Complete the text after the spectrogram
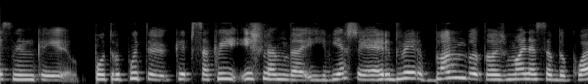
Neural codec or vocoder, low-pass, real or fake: codec, 16 kHz, 1 kbps, X-Codec, HuBERT features, trained on general audio; 7.2 kHz; fake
